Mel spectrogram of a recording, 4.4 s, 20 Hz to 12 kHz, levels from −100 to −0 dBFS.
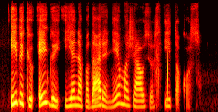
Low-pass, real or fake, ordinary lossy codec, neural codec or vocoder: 10.8 kHz; real; Opus, 24 kbps; none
